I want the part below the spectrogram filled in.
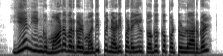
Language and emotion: Tamil, angry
